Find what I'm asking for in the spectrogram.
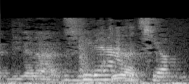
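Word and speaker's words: Di Venanzo: I can never say his name. Gianni Di Vienza? Gianni Di Vienza. – Di Venanzio.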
